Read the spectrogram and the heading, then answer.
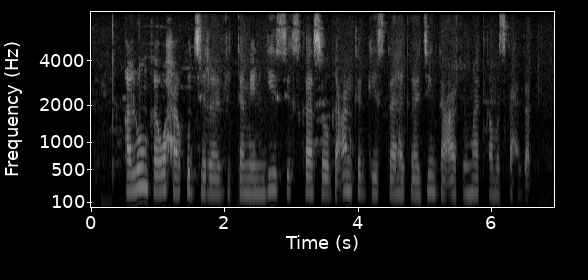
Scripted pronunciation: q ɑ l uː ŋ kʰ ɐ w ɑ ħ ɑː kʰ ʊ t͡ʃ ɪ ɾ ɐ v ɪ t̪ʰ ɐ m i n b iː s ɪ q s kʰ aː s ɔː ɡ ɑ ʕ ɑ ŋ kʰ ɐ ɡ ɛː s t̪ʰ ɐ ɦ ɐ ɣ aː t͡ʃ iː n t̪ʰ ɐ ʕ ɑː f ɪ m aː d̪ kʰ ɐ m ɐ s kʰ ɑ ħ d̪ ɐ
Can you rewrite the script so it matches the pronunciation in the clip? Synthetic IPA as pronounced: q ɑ l uː ŋ kʰ ɐ w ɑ ħ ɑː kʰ ʊ t͡ʃ ɪ ɾ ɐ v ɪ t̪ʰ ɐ m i n b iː s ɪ k s kʰ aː s ɔː ɡ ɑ ʕ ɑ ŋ kʰ ɐ ɡ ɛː s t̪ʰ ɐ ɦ ɐ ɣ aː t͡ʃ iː n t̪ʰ ɐ ʕ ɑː f ɪ m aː d̪ kʰ ɐ m ɐ s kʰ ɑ ħ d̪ ɐ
